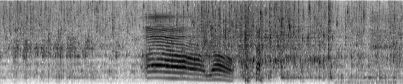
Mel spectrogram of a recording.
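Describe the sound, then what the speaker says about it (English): Toilet flush with a rushing gurgle of water rising over low background noise and a brief voice, then trailing off into a quieter trickle. "that's a toilet flush"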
